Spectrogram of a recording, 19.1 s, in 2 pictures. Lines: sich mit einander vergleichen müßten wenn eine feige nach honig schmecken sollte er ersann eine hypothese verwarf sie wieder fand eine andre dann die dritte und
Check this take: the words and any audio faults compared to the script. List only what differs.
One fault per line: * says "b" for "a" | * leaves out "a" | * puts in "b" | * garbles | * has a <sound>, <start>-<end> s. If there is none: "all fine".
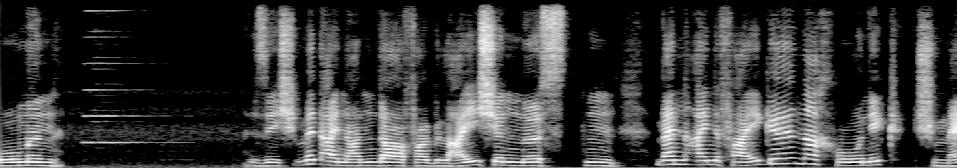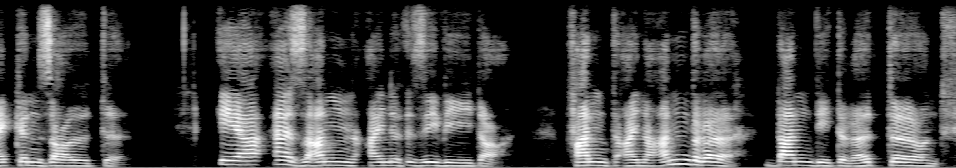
* has a squeak, 0.8-2.0 s
* leaves out "hypothese verwarf"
